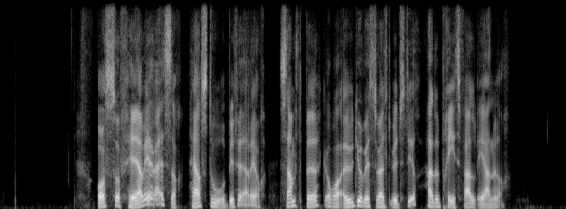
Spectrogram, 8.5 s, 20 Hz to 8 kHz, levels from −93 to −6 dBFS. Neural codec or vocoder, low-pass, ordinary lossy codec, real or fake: codec, 16 kHz, 4 kbps, X-Codec, HuBERT features, trained on LibriSpeech; none; none; fake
